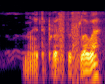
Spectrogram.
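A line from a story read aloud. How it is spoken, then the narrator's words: Gentle objection. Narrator (Russian): мягко возразил Купцевич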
